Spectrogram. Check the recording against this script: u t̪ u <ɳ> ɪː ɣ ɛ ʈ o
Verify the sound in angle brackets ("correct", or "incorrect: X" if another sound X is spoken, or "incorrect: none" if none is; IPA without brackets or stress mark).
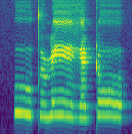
correct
